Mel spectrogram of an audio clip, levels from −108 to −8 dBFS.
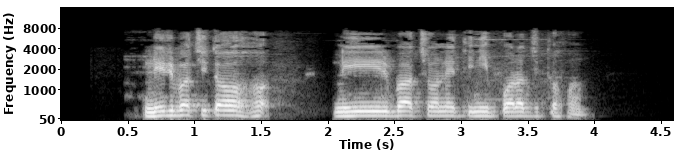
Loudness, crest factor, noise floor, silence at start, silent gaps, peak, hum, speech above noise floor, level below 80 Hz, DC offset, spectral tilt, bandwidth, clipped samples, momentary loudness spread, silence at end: -15 LUFS; 16 dB; under -90 dBFS; 0.65 s; none; 0 dBFS; none; over 76 dB; -56 dBFS; under 0.1%; -7 dB/octave; 7.8 kHz; under 0.1%; 13 LU; 0.65 s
